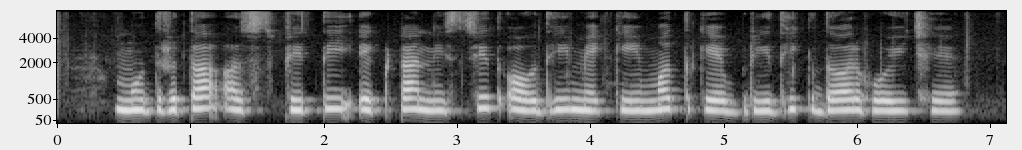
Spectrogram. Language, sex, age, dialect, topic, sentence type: Maithili, female, 25-30, Eastern / Thethi, banking, statement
